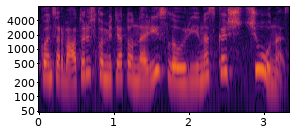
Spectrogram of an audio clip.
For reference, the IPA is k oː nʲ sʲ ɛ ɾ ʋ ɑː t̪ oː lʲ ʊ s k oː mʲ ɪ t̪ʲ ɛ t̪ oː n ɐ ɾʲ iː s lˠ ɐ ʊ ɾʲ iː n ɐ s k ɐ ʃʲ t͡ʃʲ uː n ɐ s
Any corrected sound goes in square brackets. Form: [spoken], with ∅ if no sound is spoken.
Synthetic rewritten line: k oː nʲ sʲ ɛ ɾ ʋ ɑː t̪ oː [ɾʲ] ʊ s k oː mʲ ɪ t̪ʲ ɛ t̪ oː n ɐ ɾʲ iː s lˠ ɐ ʊ ɾʲ iː n ɐ s k ɐ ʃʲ t͡ʃʲ uː n ɐ s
